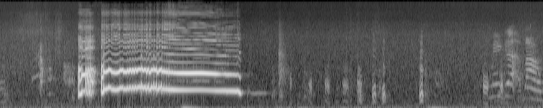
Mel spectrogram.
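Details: A rooster gives a loud, drawn-out crow, a rich harmonic cry held for about two seconds and trailing downward, followed by soft, scattered hen clucks and a final short nasal call.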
